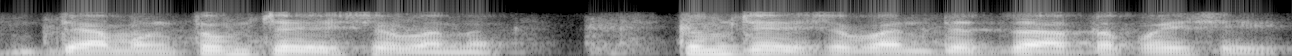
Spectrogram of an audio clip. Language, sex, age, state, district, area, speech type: Marathi, male, 18-30, Maharashtra, Buldhana, urban, conversation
